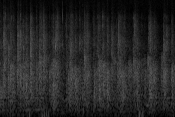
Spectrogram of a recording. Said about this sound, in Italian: Io vi chiedo naturalmente un bel applauso per questi vini, perché sono davvero molto molto buoni.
